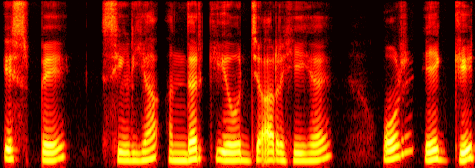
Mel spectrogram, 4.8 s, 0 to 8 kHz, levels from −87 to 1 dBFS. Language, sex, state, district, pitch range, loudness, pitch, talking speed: Hindi, male, Himachal Pradesh, Shimla, 140-170 Hz, -18 LUFS, 150 Hz, 165 wpm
